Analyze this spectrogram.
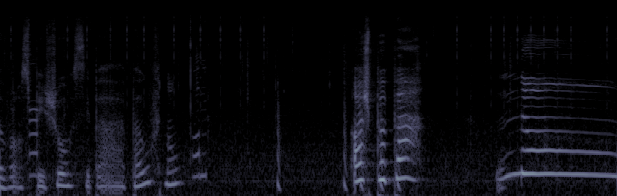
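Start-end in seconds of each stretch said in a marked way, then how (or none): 3.5-4.1 high, loud exasperated cry; a high yelp of frustration; frustrated outburst. Real, not acted. Frustrated at the game. 5.0-6.2 long drawn-out high "non"; high squeal. Real, not acted. Frustrated at the game.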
